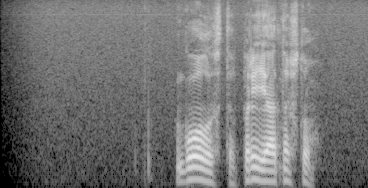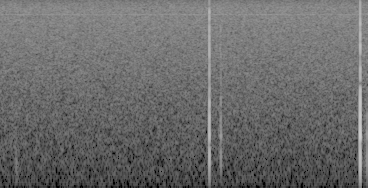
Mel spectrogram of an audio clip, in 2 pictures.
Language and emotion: Russian, neutral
